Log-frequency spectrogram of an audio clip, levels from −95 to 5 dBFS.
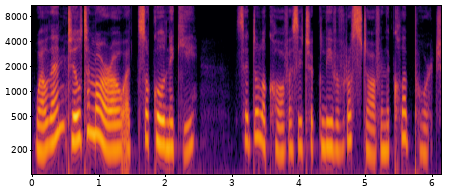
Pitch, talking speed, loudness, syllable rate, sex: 235 Hz, 175 wpm, -20 LUFS, 5.1 syllables/s, female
